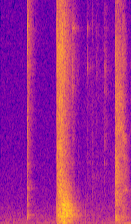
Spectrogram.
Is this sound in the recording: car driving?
no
